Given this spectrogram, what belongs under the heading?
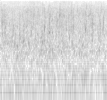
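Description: Water flowing in modded Minecraft, a faint steady trickling stream with no talk over it.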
